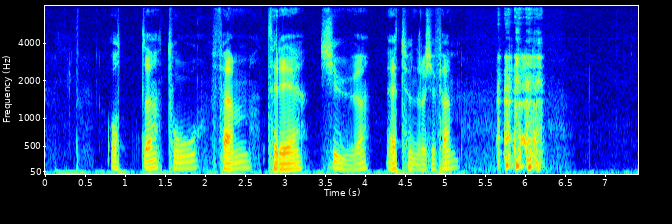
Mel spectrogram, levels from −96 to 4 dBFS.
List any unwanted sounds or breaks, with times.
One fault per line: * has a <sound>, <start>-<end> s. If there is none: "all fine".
* has a throat clearing, 5.6-6.3 s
